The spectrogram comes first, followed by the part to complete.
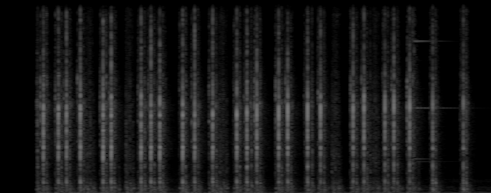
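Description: Typewriter sound effect: manual typewriter keys clacking in quick, uneven strokes, with a short bell ring about five seconds in.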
